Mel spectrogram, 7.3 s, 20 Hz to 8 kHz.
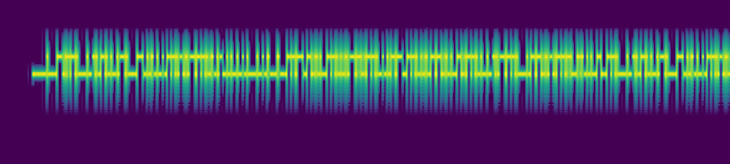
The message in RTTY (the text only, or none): UA3TYQ DE YB1QVV TNX FER QSO JAN, 73 AND GL. UA3TYQ …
